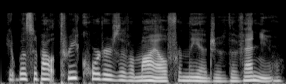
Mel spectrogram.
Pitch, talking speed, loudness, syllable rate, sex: 185 Hz, 295 wpm, -15 LUFS, 6.6 syllables/s, female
